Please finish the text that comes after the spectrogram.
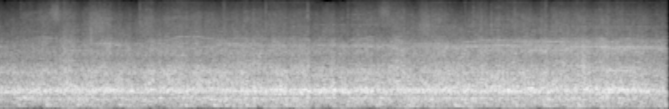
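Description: Cruzeiro football supporters chanting in unison inside a packed stadium, a loud, sustained roar of massed voices that stays steady and close for the whole stretch.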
